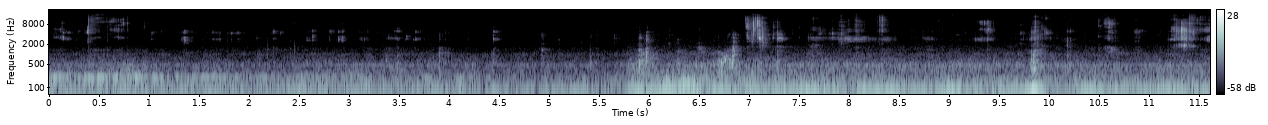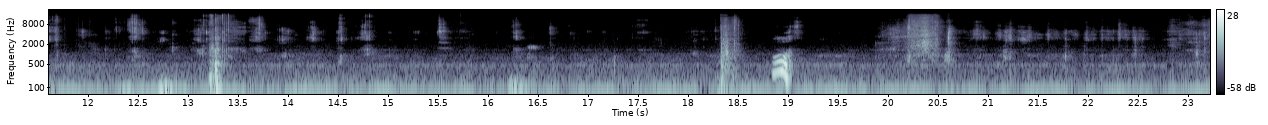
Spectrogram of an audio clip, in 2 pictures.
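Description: A young woman chews food close to a microphone.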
